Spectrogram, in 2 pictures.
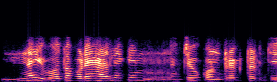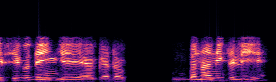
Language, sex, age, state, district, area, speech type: Hindi, male, 18-30, Madhya Pradesh, Ujjain, urban, conversation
